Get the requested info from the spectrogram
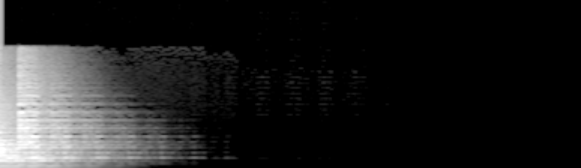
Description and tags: Generic unspecific arftificial sound effect that can be used in games to indicate something was achieved or a message with good news happened
game, achievement, effect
